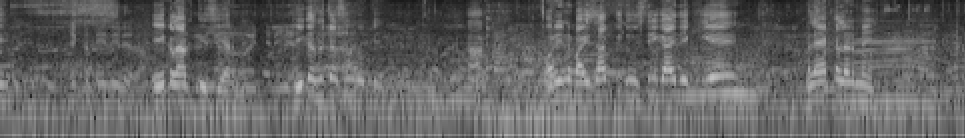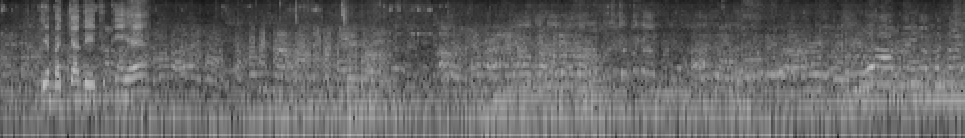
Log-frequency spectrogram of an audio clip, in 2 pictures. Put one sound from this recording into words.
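Voices of a crowd murmur outdoors in the background.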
